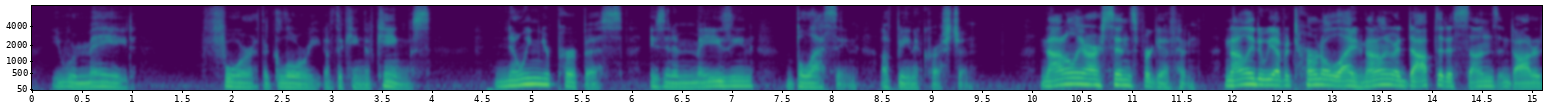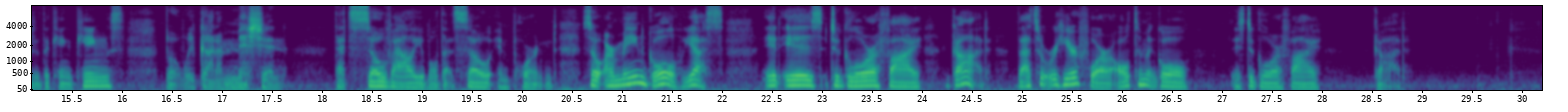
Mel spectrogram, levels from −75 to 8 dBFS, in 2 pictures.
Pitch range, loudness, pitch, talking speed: 100-130 Hz, -20 LUFS, 120 Hz, 165 wpm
